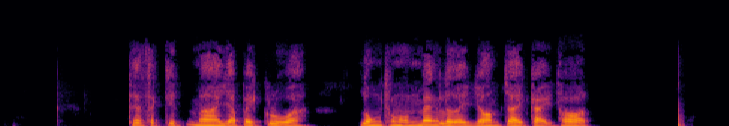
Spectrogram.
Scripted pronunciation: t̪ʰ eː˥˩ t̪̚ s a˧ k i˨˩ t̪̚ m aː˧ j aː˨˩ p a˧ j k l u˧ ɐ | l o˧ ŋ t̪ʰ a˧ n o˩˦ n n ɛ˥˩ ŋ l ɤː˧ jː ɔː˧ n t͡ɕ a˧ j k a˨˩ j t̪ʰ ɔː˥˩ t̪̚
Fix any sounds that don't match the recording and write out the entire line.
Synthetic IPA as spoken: t̪ʰ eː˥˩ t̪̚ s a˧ k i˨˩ t̪̚ m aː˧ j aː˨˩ p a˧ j k l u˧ ɐ | l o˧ ŋ t̪ʰ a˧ n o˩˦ n m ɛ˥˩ ŋ l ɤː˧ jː ɔː˧ m t͡ɕ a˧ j k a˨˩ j t̪ʰ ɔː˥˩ t̪̚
